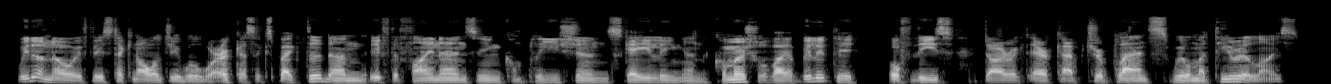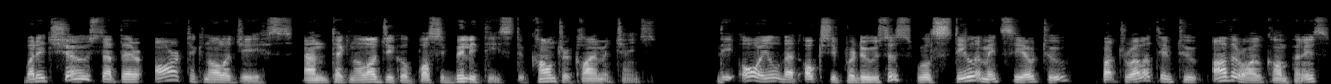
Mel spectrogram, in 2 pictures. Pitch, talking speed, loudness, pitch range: 100 Hz, 125 wpm, -20 LUFS, 95-115 Hz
